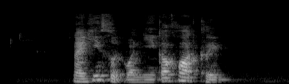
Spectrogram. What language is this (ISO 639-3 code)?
tha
